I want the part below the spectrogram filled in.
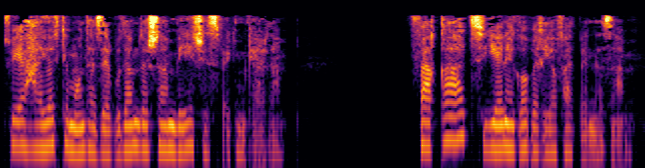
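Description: A woman voicing a brooding, cold young man who speaks quietly and evenly, in a dull, lo-fi recording. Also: animated, gravelly, dry recording, exaggerated voice. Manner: quiet, low, measured. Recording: dull lo-fi, dry.

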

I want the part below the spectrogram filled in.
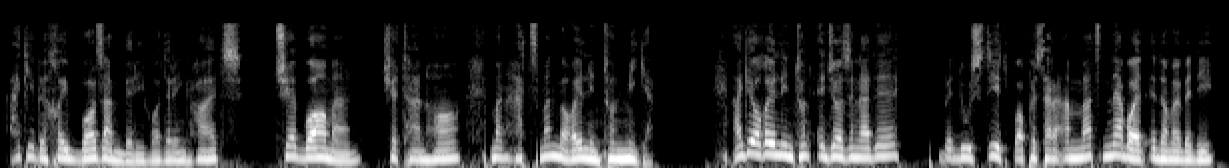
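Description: A blunt, sharp-tongued older housekeeper, read by a man in his own dark, mellow tone, only slightly raised. She scolds firmly and speaks her mind. The recording is dry and a little dull. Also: medium pitch, no room sound, pitched above the performer's own voice, close to an everyday voice. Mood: stern. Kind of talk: audiobook character reading.

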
